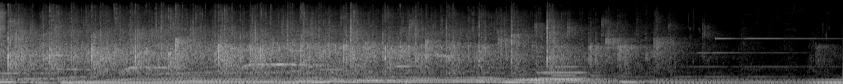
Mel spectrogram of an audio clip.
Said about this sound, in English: Y'all could just give the worship team a hand clap, praise for just leading us.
